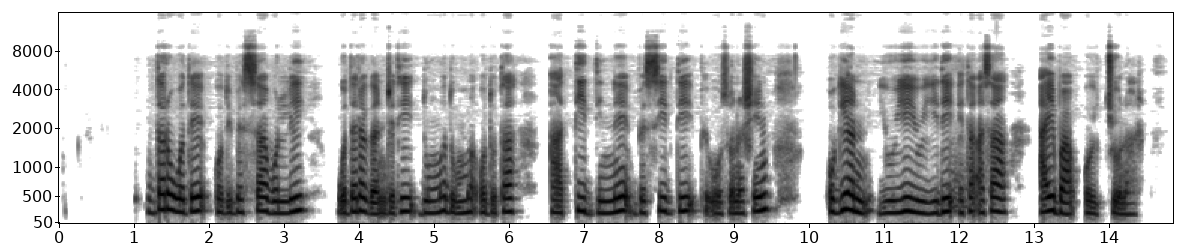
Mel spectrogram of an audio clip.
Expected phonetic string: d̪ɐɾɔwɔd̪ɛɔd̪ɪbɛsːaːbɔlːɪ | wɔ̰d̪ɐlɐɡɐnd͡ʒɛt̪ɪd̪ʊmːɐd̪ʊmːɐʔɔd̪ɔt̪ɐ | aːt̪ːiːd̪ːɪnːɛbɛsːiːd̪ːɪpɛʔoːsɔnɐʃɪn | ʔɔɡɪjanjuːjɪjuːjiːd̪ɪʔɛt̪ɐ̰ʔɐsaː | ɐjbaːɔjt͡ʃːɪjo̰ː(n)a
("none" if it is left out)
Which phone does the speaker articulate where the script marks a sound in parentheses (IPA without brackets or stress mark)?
n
